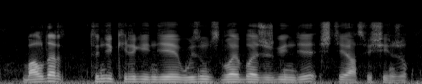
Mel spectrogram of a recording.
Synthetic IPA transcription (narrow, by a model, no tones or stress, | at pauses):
bɑlˠd̪ɑɾ | t̪ʰʏnd̪ekʲʰe̞lɡʲe̞nd̪e̞wɵzɪmɪzbəlˠɑjbəlˠɑjʒʏɾɡʲe̞nd̪e̞ɪʃt̪e̞ɑsvʲiʃejnʒo̞q̚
